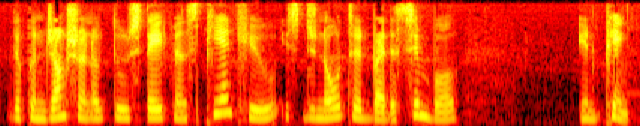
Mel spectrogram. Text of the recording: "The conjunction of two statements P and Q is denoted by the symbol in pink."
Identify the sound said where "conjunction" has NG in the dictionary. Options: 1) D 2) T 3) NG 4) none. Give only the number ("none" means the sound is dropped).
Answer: 3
